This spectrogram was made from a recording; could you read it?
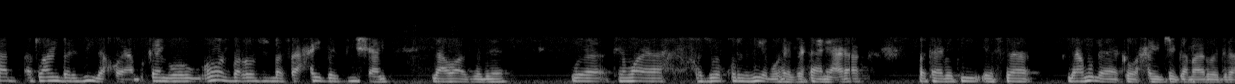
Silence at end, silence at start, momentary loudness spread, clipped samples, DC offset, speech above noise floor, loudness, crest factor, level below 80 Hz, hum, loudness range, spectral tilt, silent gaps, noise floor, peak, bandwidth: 0 s; 0 s; 6 LU; under 0.1%; under 0.1%; 24 dB; -32 LUFS; 16 dB; -64 dBFS; none; 2 LU; -9 dB/octave; none; -55 dBFS; -16 dBFS; 5.4 kHz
